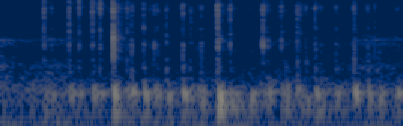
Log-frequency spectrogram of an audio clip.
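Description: Keys clatter on a computer keyboard in quick irregular taps, close and fairly quiet, with a few sharper keystrokes standing out.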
